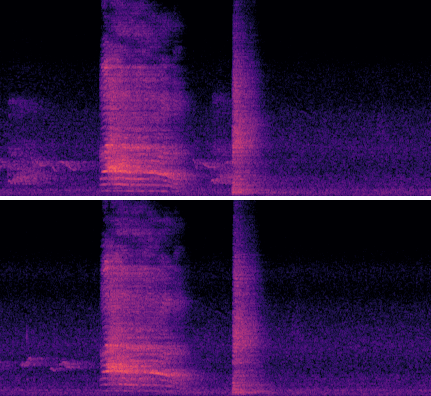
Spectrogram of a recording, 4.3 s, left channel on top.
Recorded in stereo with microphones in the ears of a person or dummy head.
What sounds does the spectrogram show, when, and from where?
1.0 s a baby crying: 65° left (ahead or behind), 1.4 m
2.3 s a snare drum: 35° left (ahead or behind), 1.1 m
